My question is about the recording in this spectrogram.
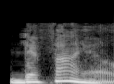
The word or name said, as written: defilingly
